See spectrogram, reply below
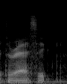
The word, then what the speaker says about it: thoracic: Markelle Fultz, you know, the Philly guard, he's out with, how do you say this, thoracic? – Yeah, thoracic.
